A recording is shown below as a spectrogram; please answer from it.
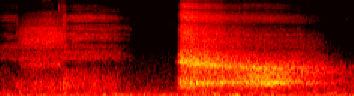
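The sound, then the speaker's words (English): A slow, deep breath drawn in silence: a soft, airy rush of air, a brief pause, then a louder, fuller whooshing breath that slowly fades, with no talking. “Number one, let's just take a breath together.”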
